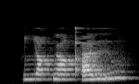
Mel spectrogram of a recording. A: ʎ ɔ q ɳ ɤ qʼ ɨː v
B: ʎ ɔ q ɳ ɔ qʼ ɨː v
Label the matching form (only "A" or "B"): B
